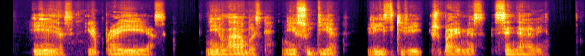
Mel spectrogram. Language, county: Lithuanian, Vilnius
